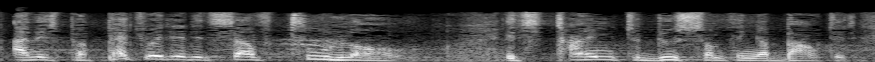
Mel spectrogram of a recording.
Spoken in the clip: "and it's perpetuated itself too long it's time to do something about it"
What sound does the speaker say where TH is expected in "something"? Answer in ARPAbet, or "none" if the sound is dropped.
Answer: TH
